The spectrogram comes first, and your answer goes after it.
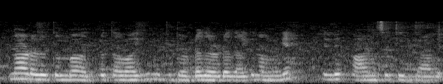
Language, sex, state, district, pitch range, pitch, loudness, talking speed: Kannada, female, Karnataka, Gulbarga, 200-225 Hz, 210 Hz, -16 LUFS, 95 wpm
